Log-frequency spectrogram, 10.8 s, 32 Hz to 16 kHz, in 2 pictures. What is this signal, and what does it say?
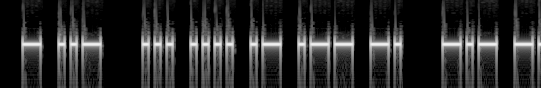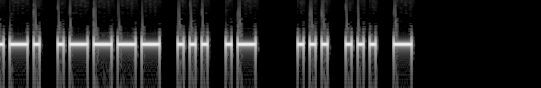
Morse code, heard as a keyed tone, about 21 wpm, 700 Hz. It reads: TU SHAWN KC1SA SST
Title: K1USN SST QSO Practice - 20wpm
